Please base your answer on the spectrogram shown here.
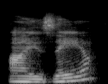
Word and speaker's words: Isaiah: Recordemos que hemos dicho que eso lo vamos a pronunciar como Isaiah 41:10, Isaiah 41:10, que nos dice, don't be afraid, for I am with you.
